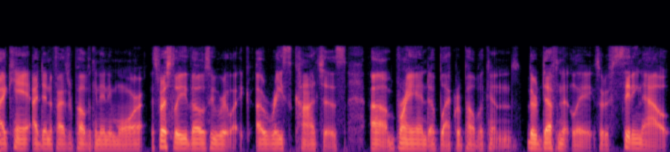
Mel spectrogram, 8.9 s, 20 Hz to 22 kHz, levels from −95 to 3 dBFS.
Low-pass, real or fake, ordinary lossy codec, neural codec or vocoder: 7.2 kHz; real; MP3, 64 kbps; none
